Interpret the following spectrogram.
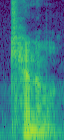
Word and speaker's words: Kinema: the founder of kinema that's pronounced kinema right yep you got it right it's like cinema that's what i thought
